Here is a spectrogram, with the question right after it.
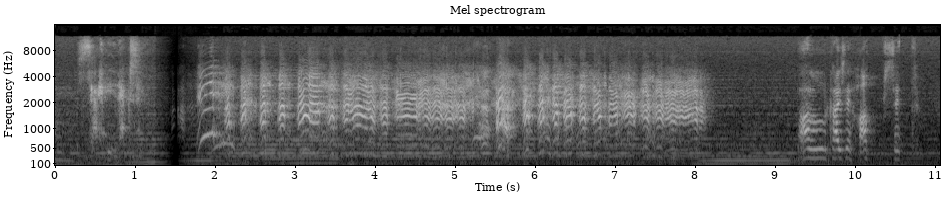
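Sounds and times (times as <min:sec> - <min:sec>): high-pitched cackling laughter: 0:01.6 - 0:08.2.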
